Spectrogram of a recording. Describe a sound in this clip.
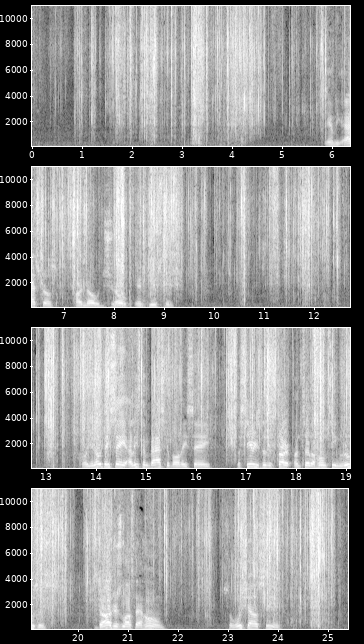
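Foil card packs crinkle and rustle.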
